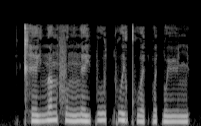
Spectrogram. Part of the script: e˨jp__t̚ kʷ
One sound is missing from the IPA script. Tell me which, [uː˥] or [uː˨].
uː˥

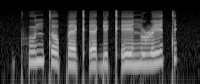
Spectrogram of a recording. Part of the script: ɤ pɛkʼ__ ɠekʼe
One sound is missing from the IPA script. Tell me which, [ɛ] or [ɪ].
ɛ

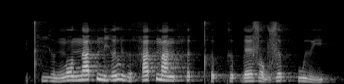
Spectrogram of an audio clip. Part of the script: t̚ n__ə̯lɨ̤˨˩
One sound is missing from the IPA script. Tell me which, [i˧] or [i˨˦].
i˨˦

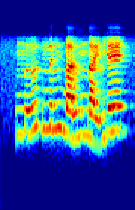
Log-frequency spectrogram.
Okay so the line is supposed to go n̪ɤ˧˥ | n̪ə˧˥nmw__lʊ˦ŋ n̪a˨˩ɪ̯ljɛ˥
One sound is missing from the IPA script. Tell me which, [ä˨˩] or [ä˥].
ä˨˩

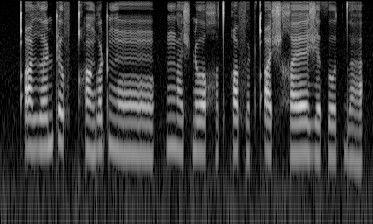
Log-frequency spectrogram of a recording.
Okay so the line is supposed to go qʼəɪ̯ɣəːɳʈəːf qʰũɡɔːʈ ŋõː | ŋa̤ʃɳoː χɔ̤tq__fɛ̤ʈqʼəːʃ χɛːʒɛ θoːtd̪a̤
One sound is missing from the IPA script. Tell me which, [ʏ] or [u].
u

